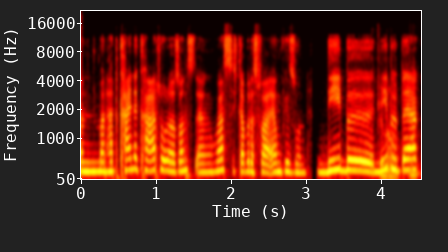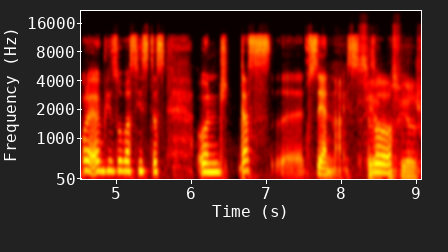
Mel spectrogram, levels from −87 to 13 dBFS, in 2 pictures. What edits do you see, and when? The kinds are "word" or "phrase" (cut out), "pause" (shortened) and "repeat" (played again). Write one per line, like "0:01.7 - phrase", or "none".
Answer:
0:03.1 - pause
0:06.5 - word
0:07.5 - phrase

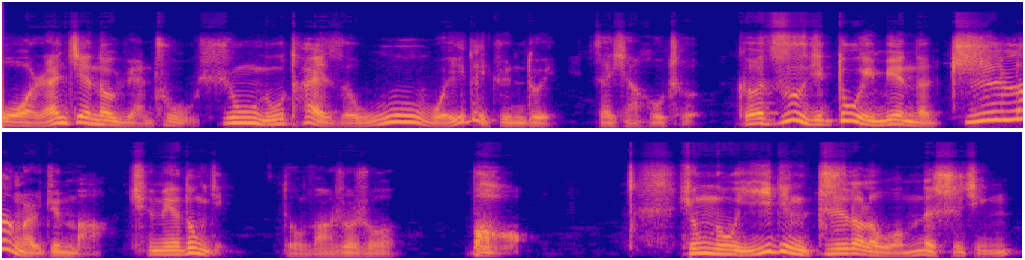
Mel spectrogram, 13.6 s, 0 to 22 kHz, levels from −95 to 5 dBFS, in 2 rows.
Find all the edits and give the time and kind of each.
0:03.8 - pause
0:04.8 - pause
0:07.5 - pause
0:08.5 - pause
0:09.6 - pause

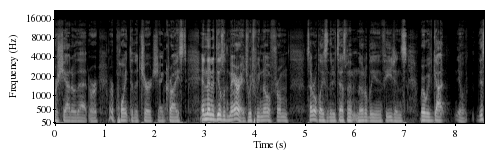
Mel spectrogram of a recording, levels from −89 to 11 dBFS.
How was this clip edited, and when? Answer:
none

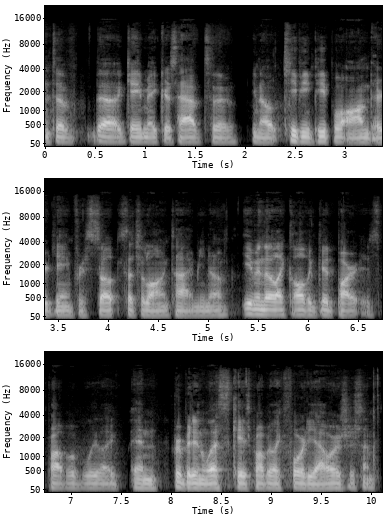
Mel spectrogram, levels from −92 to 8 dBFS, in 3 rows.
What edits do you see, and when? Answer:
none

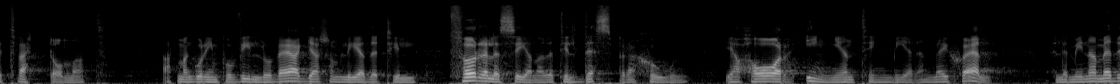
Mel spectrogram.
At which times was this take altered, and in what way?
none

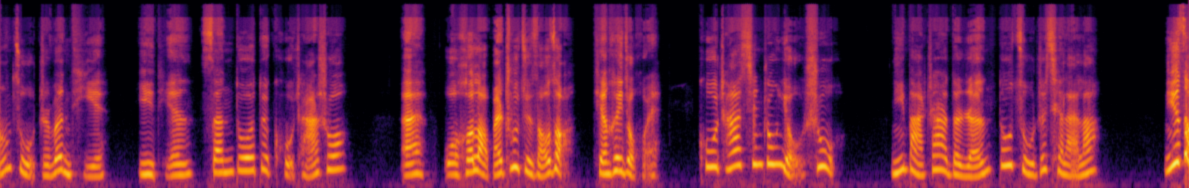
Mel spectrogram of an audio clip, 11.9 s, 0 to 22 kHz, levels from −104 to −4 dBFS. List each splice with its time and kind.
0:06.7 - pause

